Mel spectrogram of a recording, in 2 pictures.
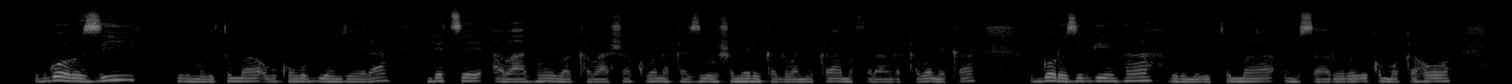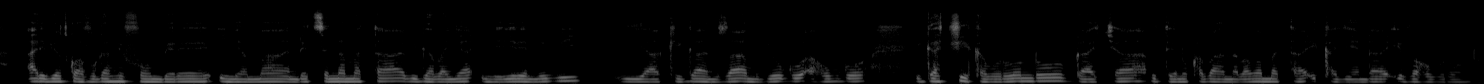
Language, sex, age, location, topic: Kinyarwanda, male, 25-35, Nyagatare, agriculture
